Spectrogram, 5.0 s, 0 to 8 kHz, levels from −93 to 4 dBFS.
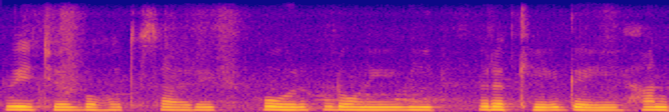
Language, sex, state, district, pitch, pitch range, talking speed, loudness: Punjabi, female, Punjab, Kapurthala, 190 Hz, 185-200 Hz, 105 wpm, -16 LUFS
